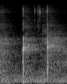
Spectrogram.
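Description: Schoolchildren in a fifth-grade classroom clap out a 'tepuk semangat' spirit cheer, two crisp, evenly spaced claps heard close and clear.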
